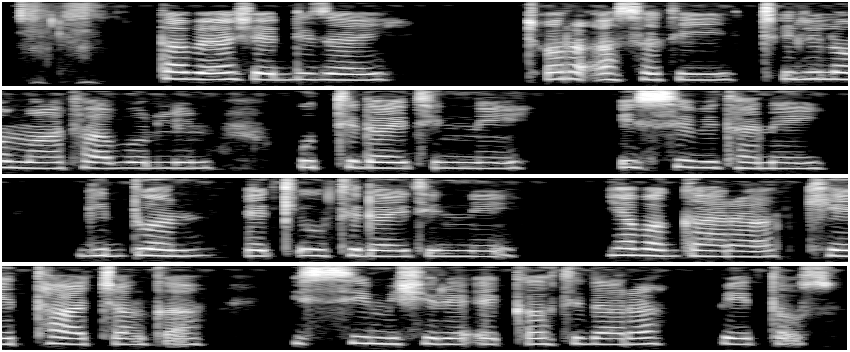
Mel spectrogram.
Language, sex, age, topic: Gamo, female, 18-24, government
